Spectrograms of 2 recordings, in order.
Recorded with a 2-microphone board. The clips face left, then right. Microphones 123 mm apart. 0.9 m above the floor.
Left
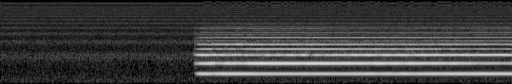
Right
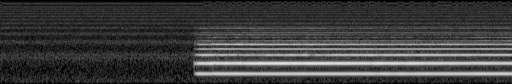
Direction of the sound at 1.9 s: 50° right (ahead or behind).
